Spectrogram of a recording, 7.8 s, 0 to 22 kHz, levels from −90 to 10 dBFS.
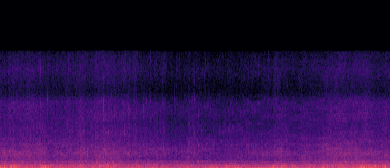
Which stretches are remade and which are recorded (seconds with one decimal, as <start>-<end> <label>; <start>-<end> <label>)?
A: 0.0-5.0 recorded; 5.0-7.8 remade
